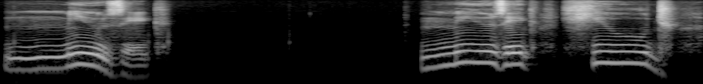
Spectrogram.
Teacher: the narrator emphasizes the oo in this word, the long oo, which is the same we find in the word music.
